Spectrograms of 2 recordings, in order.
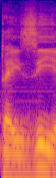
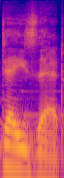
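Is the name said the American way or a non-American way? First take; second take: American; non-American. First: The name is said in an American way. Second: The name is said in a non-American way.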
